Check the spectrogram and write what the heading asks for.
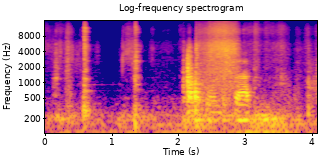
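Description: A large cardboard shipping box being handled and turned on a cloth-covered table: a couple of light knocks, then about halfway through roughly a second of loud scraping and rustling as the box slides round.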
